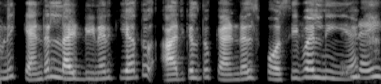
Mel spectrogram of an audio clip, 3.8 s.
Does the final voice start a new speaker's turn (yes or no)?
no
